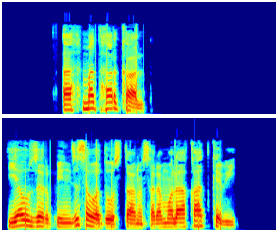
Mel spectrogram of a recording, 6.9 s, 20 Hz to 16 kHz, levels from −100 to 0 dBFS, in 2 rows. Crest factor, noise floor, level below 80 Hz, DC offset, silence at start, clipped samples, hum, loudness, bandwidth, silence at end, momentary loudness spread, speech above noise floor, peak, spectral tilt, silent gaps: 14 dB; under -90 dBFS; -48 dBFS; under 0.1%; 0.75 s; under 0.1%; none; -13 LUFS; 7.8 kHz; 0.55 s; 6 LU; over 78 dB; 0 dBFS; -5.5 dB/octave; 1.98-3.47 s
